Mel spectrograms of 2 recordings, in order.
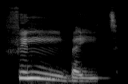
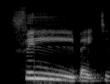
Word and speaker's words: في البيت: So it will be sounding like fil bayt, fil bayt. There is no alif here. So it is written but not pronounced.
